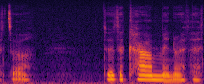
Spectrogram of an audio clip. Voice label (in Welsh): "cam", Welsh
